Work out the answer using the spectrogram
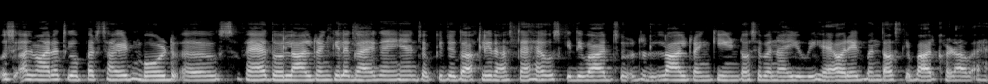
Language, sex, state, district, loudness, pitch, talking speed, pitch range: Hindi, female, Delhi, New Delhi, -15 LUFS, 200 Hz, 220 wpm, 195-210 Hz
